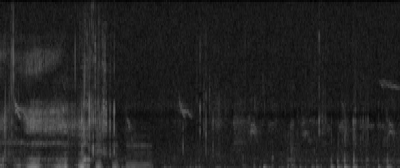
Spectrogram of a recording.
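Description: A dog sniffing and snuffling right at the microphone in the first second and a half, with a short falling vocal sound, then soft rustling.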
